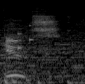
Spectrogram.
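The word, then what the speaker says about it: Noot: Just Newt. Newt? Newt. How do you spell that? N-O-O-T, like boo, with an N.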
